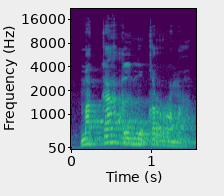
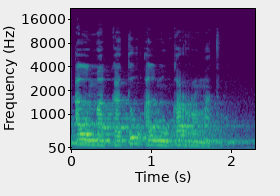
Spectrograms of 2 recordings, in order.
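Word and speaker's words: مكة المكرمة: Seperti Makkah Al-Mukarramah, bukan Al-Makkatu Al-Mukarramatu. Ya.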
